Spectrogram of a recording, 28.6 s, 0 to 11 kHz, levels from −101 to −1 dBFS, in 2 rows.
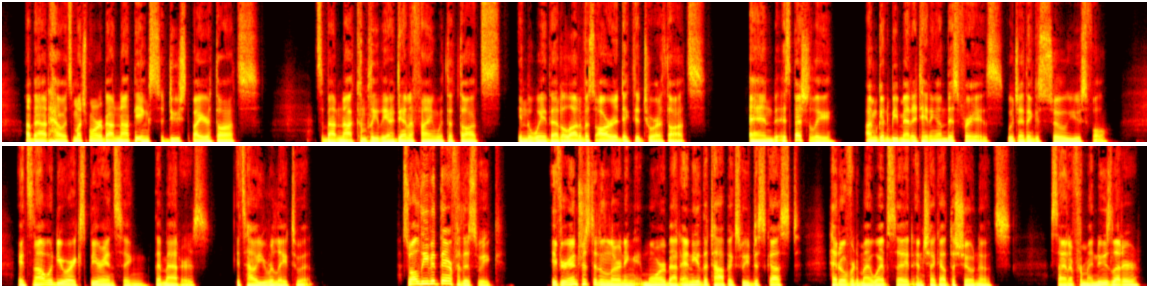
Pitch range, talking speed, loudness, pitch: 100-125 Hz, 210 wpm, -17 LUFS, 110 Hz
